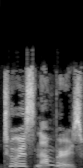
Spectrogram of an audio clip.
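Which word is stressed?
numbers. The stress falls on the second word. The speaker calls it wrong. "we don't say"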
